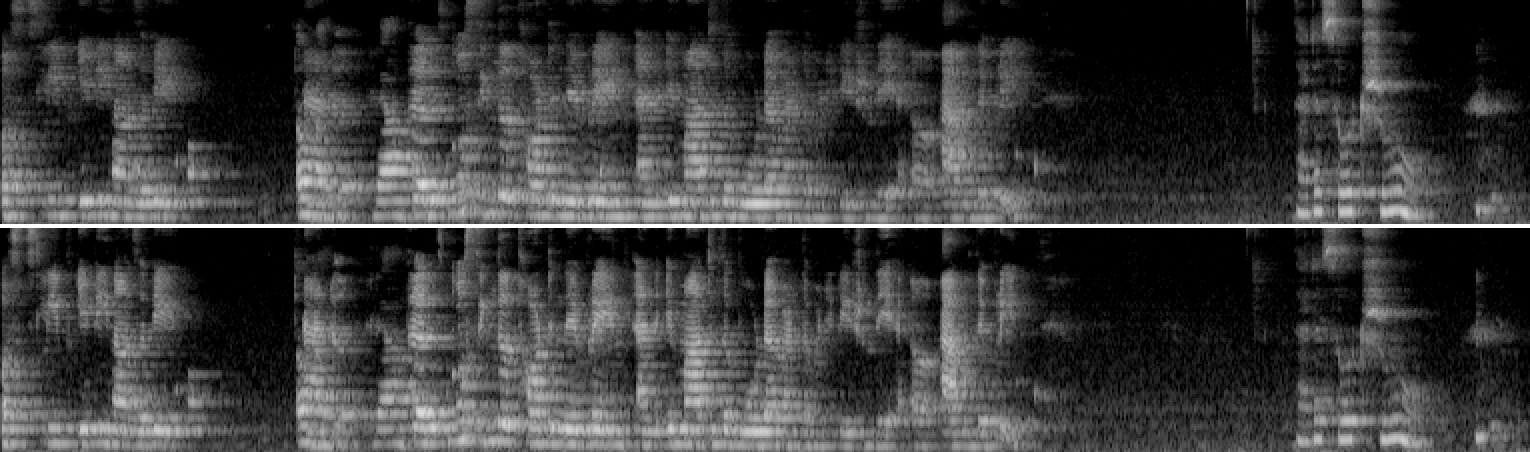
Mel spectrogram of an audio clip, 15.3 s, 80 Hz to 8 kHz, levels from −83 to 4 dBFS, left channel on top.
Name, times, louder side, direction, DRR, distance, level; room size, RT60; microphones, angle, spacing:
voice 1, 0.0-1.8 3.0-3.4 4.0-10.2 14.7-15.0, right 2 dB, 50° right, 6 dB, 0.6 m, -22 dB
voice 2, 3.0-4.2 7.0-7.1 13.0-14.2, left 3 dB, 25° left, 6 dB, 0.5 m, -22 dB
8.3 x 5.3 x 3.7 m, 1.2 s
head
